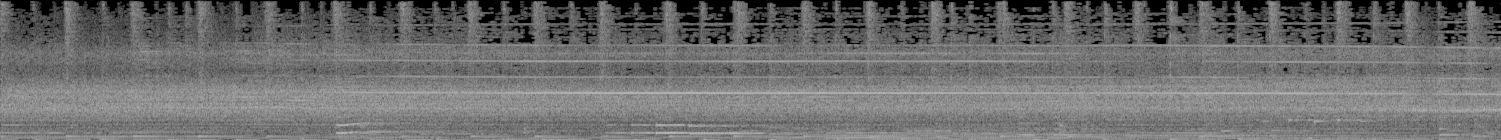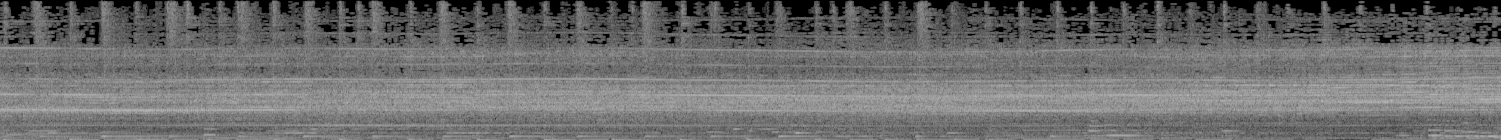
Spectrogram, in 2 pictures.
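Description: Background music with a steady beat, over a jobsite table saw cutting a wooden board.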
